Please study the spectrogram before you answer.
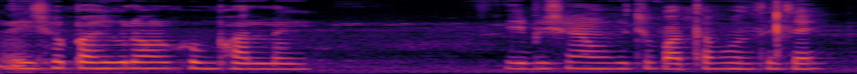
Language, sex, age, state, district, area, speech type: Bengali, female, 18-30, West Bengal, Dakshin Dinajpur, urban, spontaneous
